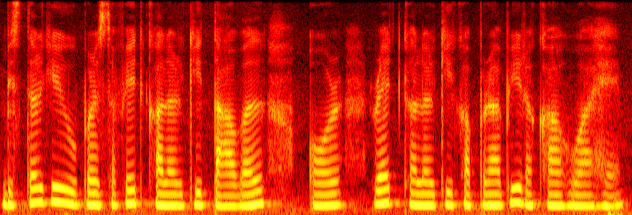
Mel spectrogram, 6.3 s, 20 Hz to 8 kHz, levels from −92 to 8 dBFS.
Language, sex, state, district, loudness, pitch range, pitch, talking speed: Hindi, female, Arunachal Pradesh, Papum Pare, -16 LUFS, 155-180 Hz, 165 Hz, 150 wpm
